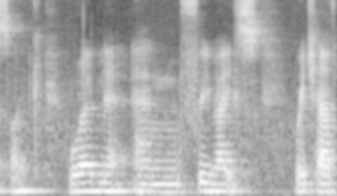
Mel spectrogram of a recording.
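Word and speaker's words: Cyc: There's things like Psych, you pronounce that Psych, WordNet and Freebase, which have like millions of facts, or WordNet has 200,000 plus words, Freebase has 360 million facts.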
